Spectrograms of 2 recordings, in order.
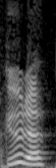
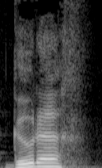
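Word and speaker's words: Ghouta: Is that pronounced Gouda? – Yep. – I think it's Gouda. – It's Gouda. – Gouda.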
